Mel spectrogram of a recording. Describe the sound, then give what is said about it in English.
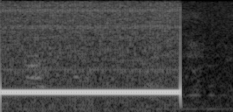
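A telephone tone sounds on an automated phone line as a call is put through to an extension, one steady, unbroken tone holding for nearly two seconds and then stopping abruptly, followed by near silence. “Dialing.”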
